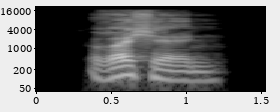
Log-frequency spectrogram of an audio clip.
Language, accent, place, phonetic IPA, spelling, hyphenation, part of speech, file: German, Germany, Berlin, [ˈʁœçl̩n], röcheln, rö‧cheln, verb, De-röcheln.ogg
- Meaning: to rattle, to breathe while making snoring, rattling sounds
